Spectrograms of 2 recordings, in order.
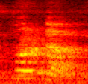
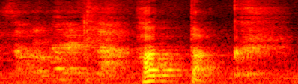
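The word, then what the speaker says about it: Hotteok: I said hot dog. Yeah, Hottoek. Yeah, good pronunciation. Hottoek.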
